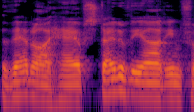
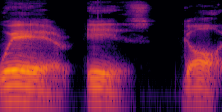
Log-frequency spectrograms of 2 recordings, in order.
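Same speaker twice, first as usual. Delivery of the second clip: mock-serious, solemn put-on voice, lower; 4 semitones lower than usual. Retelling a story, the speaker quotes a priest asking an eight-year-old boy again: imitating a serious priest voice. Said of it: "he puts a serious voice on".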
